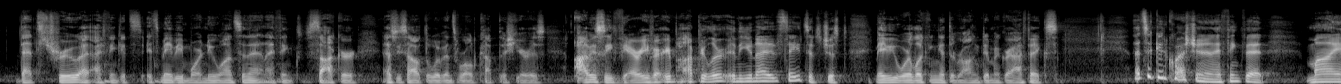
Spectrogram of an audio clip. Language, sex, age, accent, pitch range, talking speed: English, male, 30-49, American, 90-110 Hz, 235 wpm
